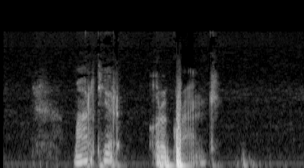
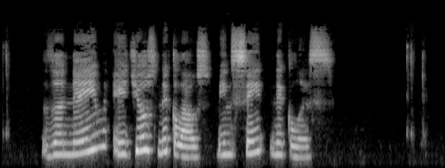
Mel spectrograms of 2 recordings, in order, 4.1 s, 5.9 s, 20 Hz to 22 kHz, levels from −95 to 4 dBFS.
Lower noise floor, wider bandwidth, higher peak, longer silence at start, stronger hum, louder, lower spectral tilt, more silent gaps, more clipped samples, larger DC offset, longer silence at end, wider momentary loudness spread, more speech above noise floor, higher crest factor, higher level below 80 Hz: second, -63 dBFS vs -82 dBFS; second, 5.2 kHz vs 12.5 kHz; first, 0 dBFS vs -4 dBFS; first, 1 s vs 0.55 s; first, 50 Hz at -50 dBFS vs none; about the same, -21 LUFS vs -22 LUFS; first, -9.5 dB/octave vs -1 dB/octave; neither; neither; neither; second, 0.8 s vs 1.5 s; first, 22 LU vs 9 LU; second, 44 dB vs 59 dB; about the same, 24 dB vs 20 dB; first, -28 dBFS vs -80 dBFS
